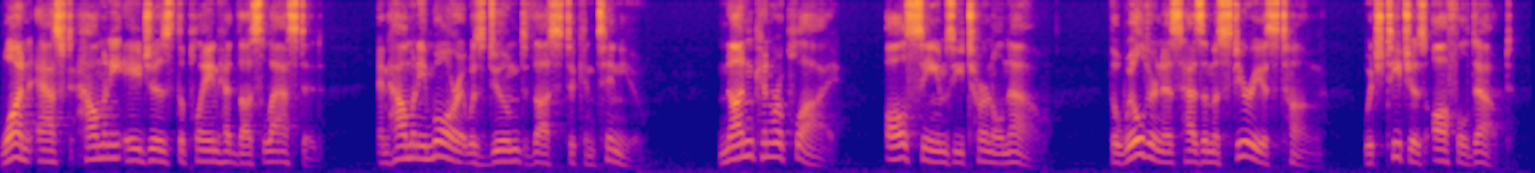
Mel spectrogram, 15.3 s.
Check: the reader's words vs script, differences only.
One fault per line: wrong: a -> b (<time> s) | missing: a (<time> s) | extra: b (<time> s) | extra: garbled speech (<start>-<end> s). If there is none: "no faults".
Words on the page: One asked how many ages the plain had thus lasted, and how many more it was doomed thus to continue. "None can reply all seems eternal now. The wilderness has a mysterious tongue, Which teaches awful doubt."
no faults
